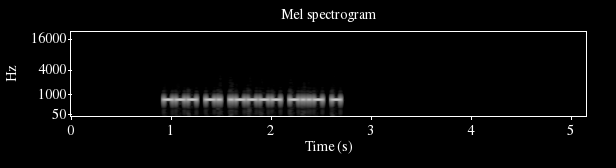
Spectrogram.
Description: Morse code, heard as a keyed tone, about 40 wpm, 700 Hz. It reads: ON1XT
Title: DXCC-100 Call Signs - 5 Characters - Repeated 2x - 40wpm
